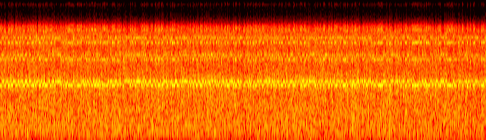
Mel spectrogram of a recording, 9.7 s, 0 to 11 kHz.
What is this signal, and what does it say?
Two-tone teleprinter signal, about 170 Hz shift.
